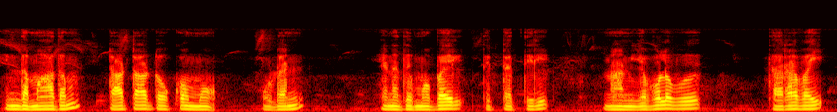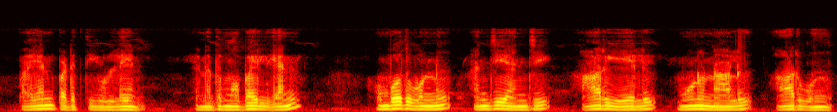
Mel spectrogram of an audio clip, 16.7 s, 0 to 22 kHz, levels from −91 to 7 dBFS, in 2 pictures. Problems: none marked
